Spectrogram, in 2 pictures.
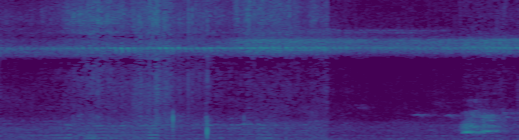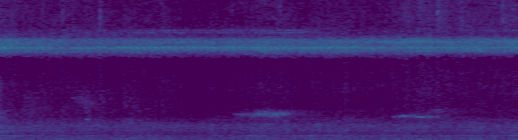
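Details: Honey bees humming at a top bar hive during an inspection and feeding; a soft continuous drone, louder in the first seconds, with a brief nearby buzz passing midway and light handling knocks.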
